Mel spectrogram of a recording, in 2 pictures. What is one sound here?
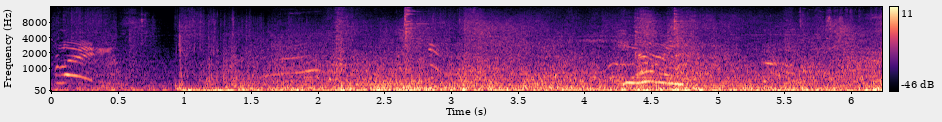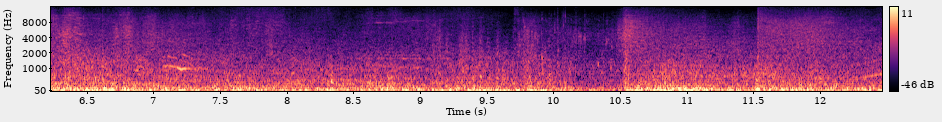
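Lightning crackles and booms in a loud fight.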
